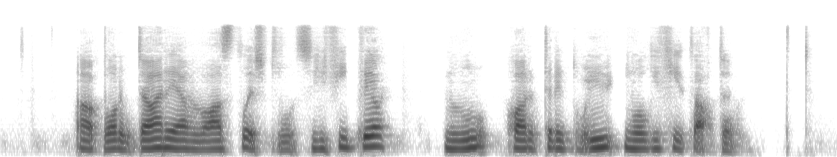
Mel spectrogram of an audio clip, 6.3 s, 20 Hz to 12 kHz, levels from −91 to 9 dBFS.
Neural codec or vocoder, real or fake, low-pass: codec, 16 kHz, 0.5 kbps, FreqCodec, larger model; fake; 7.2 kHz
